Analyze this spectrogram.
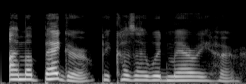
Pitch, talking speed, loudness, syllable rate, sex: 190 Hz, 195 wpm, -18 LUFS, 5.5 syllables/s, female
